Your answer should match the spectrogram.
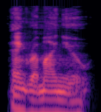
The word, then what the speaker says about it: Angra Mainyu: Now, before I wrap up, I need to talk about Angra Mainyu, which, near as I can tell, is actually pronounced like that. Hard A.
